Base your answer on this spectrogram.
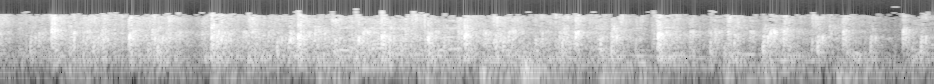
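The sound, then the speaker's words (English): Audience applause welcoming a speaker to a talk on doping in sports: dense, sustained clapping that fills the whole stretch at an even, fairly loud level. “I'd like you to put your hands together and welcome Tim Takahashi.”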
